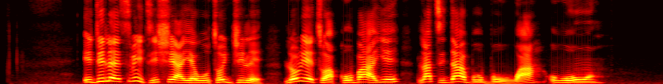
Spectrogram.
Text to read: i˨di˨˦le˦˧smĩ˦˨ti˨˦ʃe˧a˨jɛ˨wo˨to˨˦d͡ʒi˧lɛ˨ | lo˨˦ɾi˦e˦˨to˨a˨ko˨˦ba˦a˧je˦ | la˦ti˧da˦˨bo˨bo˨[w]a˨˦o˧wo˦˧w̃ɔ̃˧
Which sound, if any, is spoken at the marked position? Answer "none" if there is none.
w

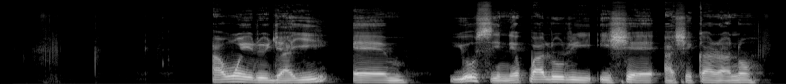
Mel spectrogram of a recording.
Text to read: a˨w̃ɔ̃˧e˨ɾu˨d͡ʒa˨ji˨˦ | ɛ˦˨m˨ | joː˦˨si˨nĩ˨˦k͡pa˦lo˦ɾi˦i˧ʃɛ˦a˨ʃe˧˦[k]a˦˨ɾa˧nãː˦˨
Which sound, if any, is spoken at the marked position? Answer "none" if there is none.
k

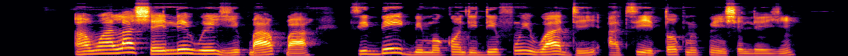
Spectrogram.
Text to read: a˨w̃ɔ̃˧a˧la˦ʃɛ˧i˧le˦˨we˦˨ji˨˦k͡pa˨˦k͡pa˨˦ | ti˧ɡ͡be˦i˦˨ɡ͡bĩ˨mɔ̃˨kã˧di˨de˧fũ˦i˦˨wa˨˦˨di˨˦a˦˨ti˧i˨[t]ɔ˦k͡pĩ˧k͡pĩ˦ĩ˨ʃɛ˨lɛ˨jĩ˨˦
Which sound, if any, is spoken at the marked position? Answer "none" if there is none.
t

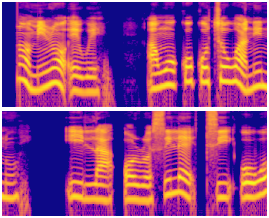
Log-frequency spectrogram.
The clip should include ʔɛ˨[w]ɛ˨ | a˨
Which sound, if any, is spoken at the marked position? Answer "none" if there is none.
w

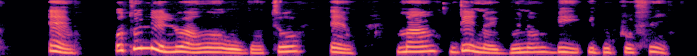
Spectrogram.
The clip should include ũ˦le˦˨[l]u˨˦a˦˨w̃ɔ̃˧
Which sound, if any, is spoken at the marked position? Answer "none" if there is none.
l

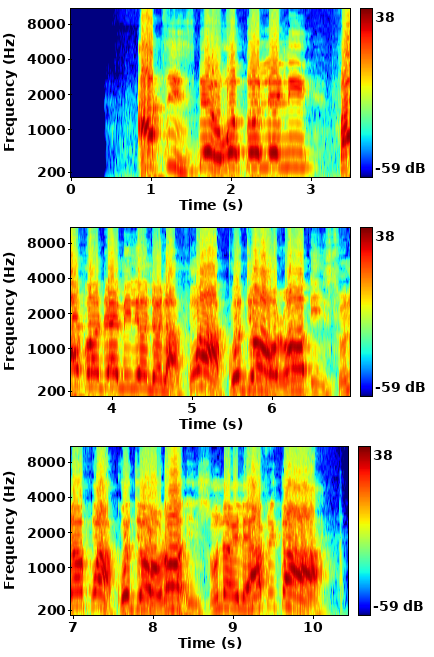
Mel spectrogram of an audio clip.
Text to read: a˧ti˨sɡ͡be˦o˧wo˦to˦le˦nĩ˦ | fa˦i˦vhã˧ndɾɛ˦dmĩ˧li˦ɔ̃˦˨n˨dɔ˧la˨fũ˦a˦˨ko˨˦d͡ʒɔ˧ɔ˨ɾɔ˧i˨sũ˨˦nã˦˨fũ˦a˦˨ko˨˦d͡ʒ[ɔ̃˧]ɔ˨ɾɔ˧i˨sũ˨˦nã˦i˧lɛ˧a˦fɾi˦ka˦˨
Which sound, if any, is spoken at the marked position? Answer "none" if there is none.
ɔ˧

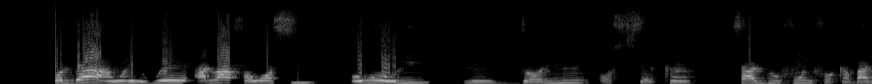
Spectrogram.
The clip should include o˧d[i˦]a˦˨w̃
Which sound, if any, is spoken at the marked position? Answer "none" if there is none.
a˦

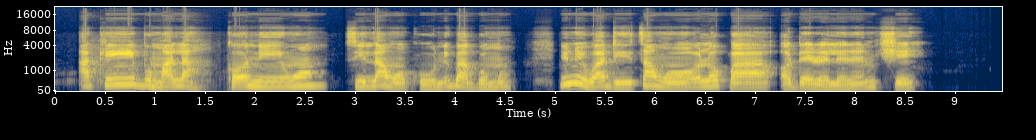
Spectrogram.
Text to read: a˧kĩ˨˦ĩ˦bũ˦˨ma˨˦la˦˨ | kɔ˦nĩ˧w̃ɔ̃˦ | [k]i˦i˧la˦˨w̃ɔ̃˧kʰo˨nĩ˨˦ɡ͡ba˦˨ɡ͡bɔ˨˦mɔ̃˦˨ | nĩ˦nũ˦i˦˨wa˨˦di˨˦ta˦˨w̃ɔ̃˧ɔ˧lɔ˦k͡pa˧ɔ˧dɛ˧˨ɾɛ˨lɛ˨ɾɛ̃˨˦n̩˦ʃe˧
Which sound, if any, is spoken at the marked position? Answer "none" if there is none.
t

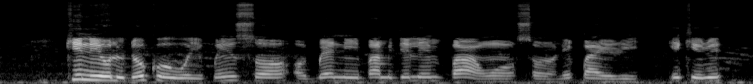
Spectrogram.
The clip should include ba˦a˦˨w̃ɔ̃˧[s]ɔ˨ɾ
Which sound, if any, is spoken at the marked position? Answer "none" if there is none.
s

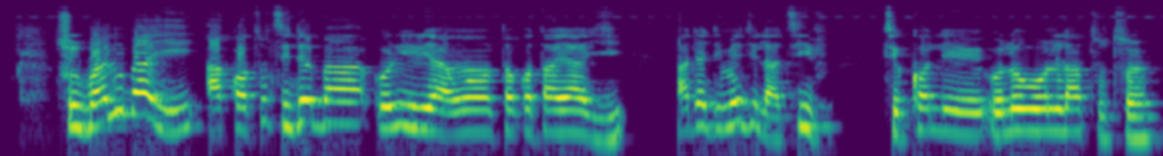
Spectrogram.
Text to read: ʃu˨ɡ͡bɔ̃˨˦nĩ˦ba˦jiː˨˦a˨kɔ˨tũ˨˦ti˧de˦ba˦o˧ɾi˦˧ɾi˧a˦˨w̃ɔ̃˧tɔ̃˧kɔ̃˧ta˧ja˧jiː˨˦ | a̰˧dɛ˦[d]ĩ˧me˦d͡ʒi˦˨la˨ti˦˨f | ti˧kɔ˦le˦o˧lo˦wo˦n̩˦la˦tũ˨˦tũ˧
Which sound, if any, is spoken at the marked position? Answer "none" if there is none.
d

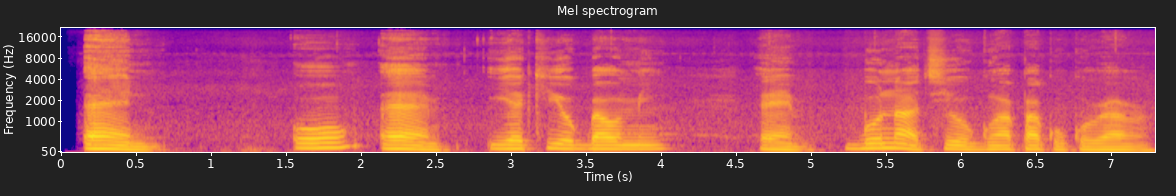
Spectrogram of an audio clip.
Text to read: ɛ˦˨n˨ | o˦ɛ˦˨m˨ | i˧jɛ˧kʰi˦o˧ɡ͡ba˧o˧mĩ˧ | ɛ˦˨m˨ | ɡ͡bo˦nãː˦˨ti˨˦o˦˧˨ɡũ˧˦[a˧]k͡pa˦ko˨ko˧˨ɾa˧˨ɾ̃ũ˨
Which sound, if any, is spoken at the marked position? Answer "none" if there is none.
a˧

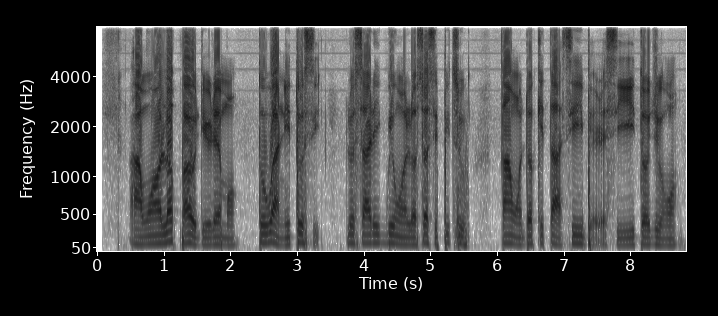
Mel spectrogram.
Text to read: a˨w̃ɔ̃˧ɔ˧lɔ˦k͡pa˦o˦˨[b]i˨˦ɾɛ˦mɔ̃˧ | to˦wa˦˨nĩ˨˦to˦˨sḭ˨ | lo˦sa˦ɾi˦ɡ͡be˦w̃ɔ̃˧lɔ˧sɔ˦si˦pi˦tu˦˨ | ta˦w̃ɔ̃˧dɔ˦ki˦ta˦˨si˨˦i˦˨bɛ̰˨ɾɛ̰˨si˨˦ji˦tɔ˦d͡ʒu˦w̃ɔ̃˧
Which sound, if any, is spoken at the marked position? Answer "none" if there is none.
d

